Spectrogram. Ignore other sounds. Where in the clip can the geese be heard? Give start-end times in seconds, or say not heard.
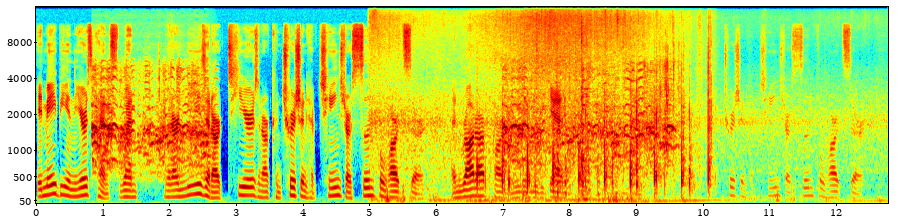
0.8-2.8, 7.0-9.7.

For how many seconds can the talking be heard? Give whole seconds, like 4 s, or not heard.
11 s.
